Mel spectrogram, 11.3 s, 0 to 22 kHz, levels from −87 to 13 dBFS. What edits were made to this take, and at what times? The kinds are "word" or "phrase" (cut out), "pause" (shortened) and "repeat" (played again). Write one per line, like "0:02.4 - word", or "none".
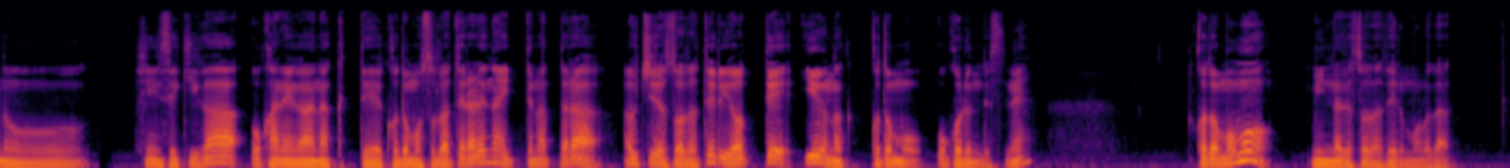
0:05.7 - pause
